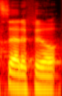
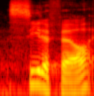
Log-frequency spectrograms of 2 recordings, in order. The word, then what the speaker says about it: Cetaphil: These are familiar names, Cetaphil and CeraVe. So what's the usage of those two? Correct. So we confirmed this before we started here. It's not Cetaphil, it is Cetaphil, and then this is not CeraVe.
